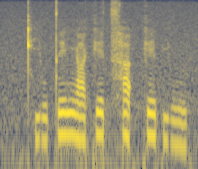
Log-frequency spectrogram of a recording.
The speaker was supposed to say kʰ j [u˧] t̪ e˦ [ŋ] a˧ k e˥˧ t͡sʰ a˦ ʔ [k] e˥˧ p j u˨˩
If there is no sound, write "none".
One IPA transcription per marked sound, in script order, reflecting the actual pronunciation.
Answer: u˨˩, ŋ, k

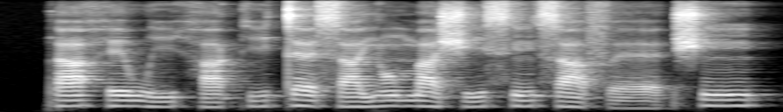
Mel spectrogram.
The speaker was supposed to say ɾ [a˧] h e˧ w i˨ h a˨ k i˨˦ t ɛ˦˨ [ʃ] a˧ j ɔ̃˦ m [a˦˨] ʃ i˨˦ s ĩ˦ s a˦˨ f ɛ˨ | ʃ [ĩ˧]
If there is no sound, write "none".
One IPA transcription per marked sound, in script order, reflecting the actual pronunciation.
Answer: a˧, s, a˦˨, ĩ˦

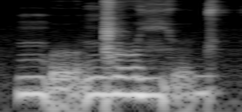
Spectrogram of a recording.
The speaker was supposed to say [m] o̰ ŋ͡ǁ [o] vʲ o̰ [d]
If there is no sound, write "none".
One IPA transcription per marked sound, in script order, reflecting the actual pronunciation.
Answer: m, o, d

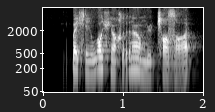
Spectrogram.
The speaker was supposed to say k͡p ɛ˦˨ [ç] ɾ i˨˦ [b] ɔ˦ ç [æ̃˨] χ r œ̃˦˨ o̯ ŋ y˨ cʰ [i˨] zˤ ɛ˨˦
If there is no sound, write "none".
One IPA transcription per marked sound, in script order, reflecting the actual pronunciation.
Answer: ç, w, œ̃˨, i˨

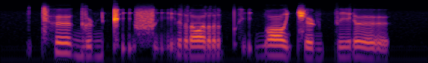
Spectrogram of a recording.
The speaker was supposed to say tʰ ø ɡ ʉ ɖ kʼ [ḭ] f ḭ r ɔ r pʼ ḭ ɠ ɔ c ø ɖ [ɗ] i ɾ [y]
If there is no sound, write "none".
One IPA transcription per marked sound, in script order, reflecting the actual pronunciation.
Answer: ḭ, t̪, ø

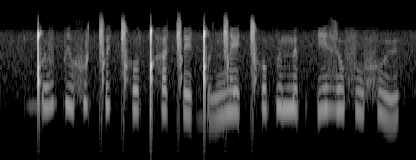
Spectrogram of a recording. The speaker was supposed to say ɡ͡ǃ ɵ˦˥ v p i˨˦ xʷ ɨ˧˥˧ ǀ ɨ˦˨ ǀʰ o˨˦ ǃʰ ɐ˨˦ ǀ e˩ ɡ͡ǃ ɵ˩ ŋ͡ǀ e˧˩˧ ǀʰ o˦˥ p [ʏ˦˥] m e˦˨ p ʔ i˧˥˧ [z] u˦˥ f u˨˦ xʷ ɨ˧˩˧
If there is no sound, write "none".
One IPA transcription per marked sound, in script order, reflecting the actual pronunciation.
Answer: ɨ˦˥, z

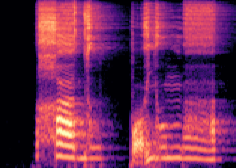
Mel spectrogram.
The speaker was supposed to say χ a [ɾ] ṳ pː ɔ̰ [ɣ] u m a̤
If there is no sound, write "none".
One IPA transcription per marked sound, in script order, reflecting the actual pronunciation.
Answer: d, j

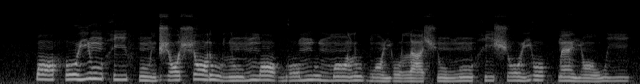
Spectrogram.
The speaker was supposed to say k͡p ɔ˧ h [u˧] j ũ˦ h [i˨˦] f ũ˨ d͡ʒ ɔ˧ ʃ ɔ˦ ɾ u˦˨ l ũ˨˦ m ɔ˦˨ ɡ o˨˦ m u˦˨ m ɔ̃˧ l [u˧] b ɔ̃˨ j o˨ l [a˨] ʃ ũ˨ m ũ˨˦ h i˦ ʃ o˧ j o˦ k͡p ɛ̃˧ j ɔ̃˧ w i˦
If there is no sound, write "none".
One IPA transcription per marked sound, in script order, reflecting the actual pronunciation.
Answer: o˧, i˧, u˧, a˨

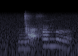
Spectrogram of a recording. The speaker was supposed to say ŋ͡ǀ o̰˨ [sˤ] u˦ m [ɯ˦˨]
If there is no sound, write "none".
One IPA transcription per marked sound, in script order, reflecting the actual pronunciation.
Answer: sˤ, u˦˨

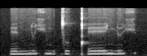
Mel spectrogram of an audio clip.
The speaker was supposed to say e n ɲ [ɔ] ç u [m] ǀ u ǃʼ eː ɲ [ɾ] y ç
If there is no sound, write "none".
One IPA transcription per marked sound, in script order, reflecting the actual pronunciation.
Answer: ɔ, m, ɾ

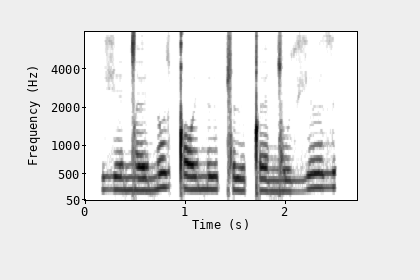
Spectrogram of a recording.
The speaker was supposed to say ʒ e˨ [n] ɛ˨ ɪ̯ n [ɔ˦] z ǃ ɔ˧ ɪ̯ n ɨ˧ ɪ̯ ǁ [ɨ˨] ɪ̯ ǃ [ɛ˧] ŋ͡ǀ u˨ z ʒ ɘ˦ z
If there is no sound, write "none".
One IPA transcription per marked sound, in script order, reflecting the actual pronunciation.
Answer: ŋ͡ǀ, o˦, ɨ˨, ɛ˨

